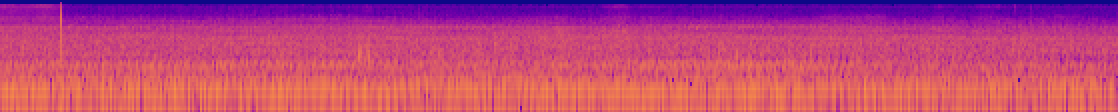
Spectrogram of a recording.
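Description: Motorcycle engine running steadily at low revs, with a single sharp click about half a second in.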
